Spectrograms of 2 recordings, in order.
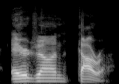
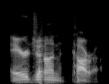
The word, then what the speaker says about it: Ercan Kara: And the pronunciation that Orlando has given us, thank you, Orlando City, for putting this in your press release, Ercan Kara. Ercan Kara.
